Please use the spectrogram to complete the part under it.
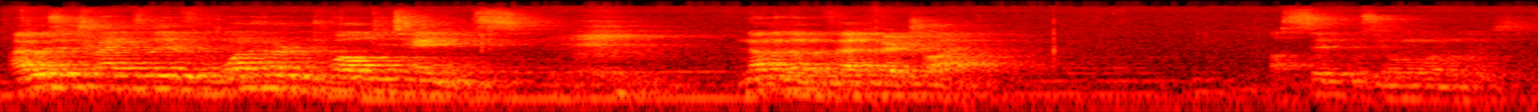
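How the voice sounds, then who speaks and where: A man's voice: fairly high pitch, moderate pace, pauses often, slight background noise, natural voice. A young man acting a male interrogator and translator in a stage reading, curt with a prisoner and reflective when speaking alone. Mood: remorseful. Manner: curt and hard, then quiet and reflective. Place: large hall, stage. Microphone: far room mic. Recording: echoey hall from far off.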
